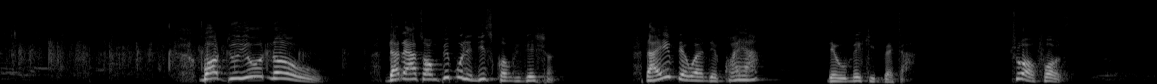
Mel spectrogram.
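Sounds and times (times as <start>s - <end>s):
audience clapping for the choir: 0.0s - 4.0s
speech: 2.0s - 3.3s, 3.9s - 5.6s, 6.4s - 7.7s, 8.3s - 9.2s, 10.1s - 10.8s.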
